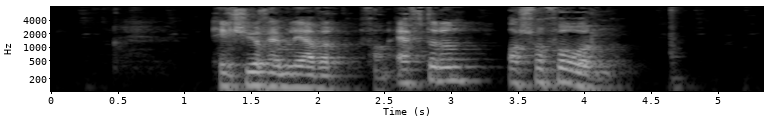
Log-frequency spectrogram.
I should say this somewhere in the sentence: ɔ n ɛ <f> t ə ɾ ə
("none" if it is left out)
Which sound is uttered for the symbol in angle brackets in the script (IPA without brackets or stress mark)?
f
